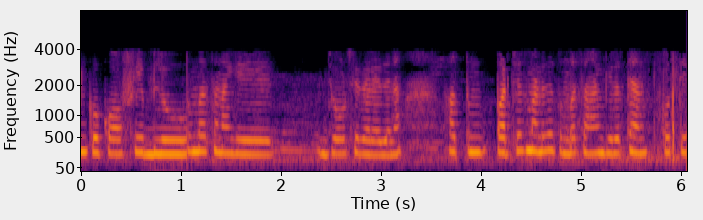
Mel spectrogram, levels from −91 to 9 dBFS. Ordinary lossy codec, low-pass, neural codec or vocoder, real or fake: AAC, 16 kbps; 7.2 kHz; none; real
